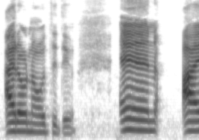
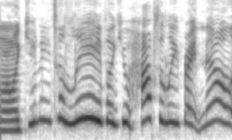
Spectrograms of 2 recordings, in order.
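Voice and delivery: yelling at a much higher pitch; 10 semitones higher than usual. Speaker recounts yelling at their mom as a teenager, retelling the yell. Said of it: "while I'm yelling at my mom".

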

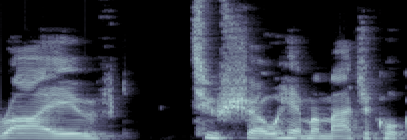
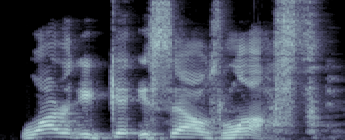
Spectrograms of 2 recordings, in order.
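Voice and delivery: put-on blend of New York and Russian accents; 5 semitones higher than usual. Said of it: "like across between New York and Russia".

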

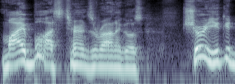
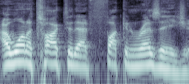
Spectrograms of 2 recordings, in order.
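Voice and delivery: normal talking voice

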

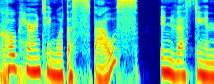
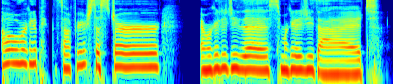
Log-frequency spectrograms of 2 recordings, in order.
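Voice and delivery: super nice, high, sweet, sugary mother voice; 5 semitones higher than usual. Telling about a mom at a children's sale talking to her kid, imitating a sweet mom voice. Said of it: "it went from like sweet mom voice".

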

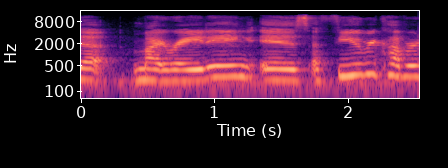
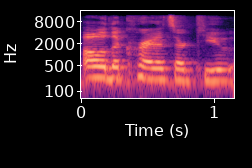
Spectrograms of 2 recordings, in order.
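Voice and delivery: usual speaking voice

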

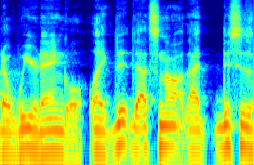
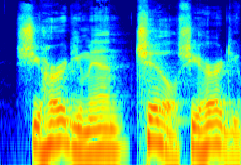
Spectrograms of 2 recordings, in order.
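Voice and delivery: plain

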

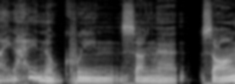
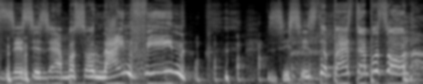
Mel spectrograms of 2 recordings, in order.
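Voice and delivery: put-on German accent. Podcast co-host opening episode 19 in a horrible stereotypical german accent. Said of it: "It's just English with a... stereotypical accent".

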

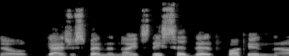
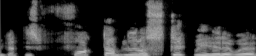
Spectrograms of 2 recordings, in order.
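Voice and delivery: put-on Scottish accent, much higher and louder; 10 semitones higher, 4 dB louder than usual. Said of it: "He's doing like a Scottish accent".

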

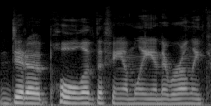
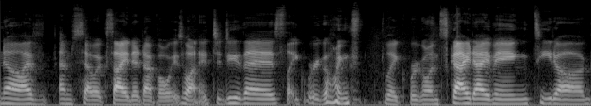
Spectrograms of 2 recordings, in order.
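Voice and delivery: normal talking voice

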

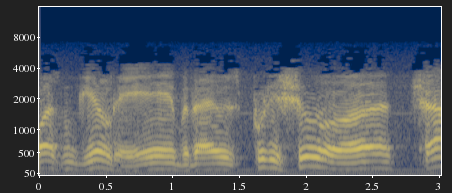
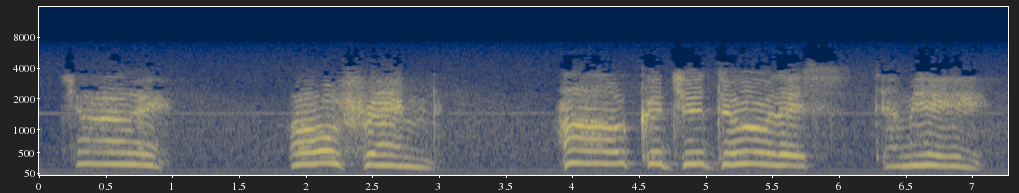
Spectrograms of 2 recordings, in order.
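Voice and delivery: voice thrown like a ventriloquist; 9 semitones higher than usual. In a horror drama, a ventriloquist makes Horace seem to speak: Horace's thrown voice. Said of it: "Voice throwing. Ventriloquism".

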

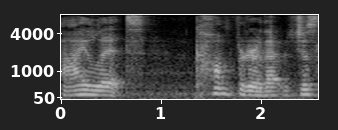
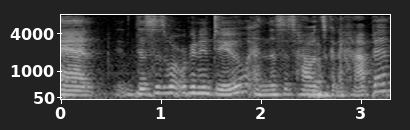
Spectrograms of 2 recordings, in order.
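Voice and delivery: plain

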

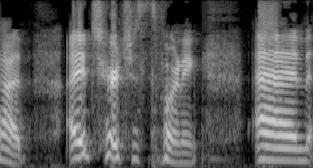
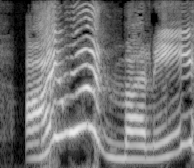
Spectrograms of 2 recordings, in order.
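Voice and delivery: put-on loud, blunt, plain, unhushed child's blurt; 4 semitones higher, 8 dB louder than usual. Retelling what a kid said aloud while money was passed in a quiet room, imitating a kid's loud outburst. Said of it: "in a normal fucking voice, in a room that echoes".

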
